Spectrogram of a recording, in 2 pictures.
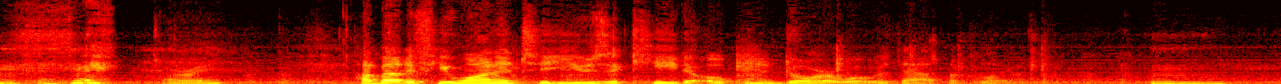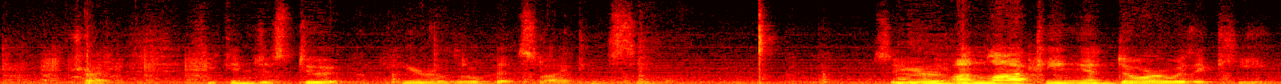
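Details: Adult speaker; normal speech.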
